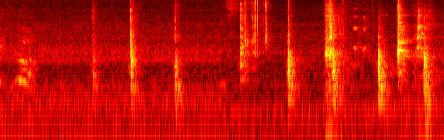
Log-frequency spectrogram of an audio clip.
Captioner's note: hammers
